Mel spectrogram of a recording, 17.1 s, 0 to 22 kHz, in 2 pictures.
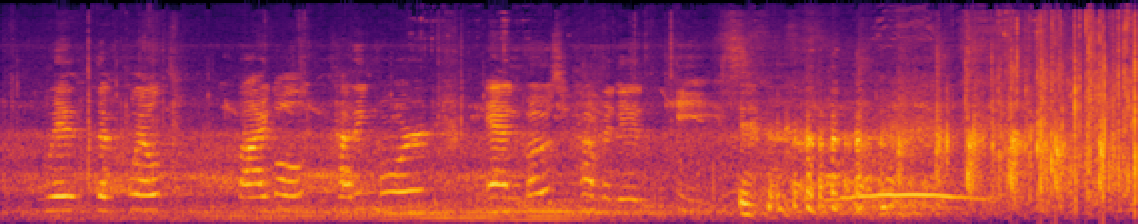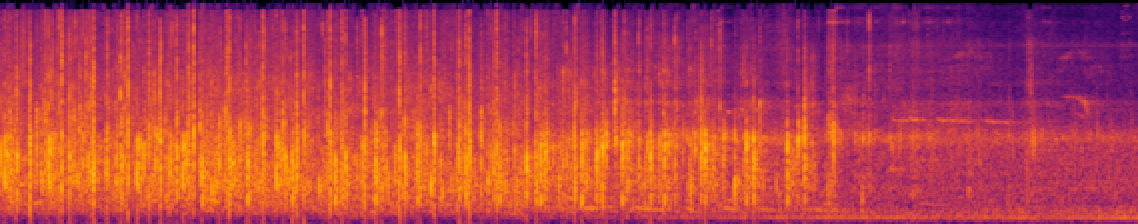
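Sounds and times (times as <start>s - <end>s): crowd applauding: 5.6s - 15.3s.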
